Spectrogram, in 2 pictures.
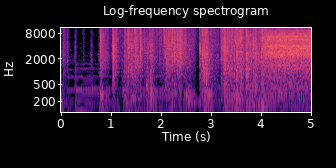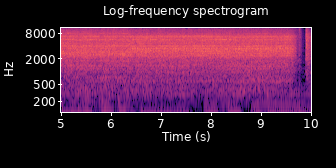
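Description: Handheld twin-paddle electric mortar mixer running steadily in a bucket of cement-based adhesive, starting about four seconds in.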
